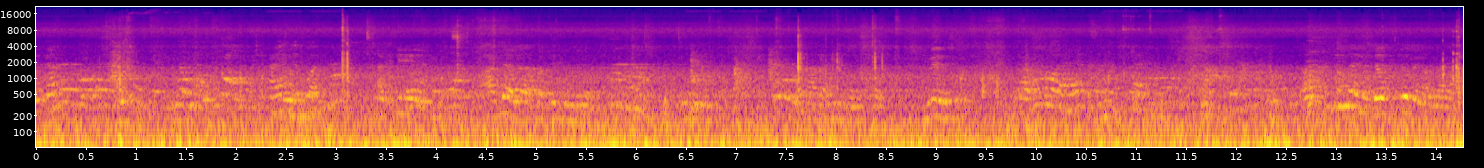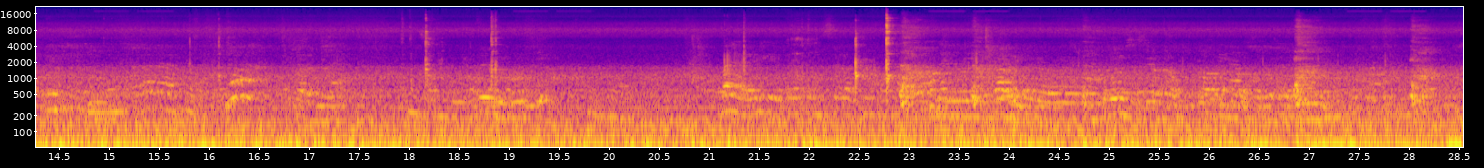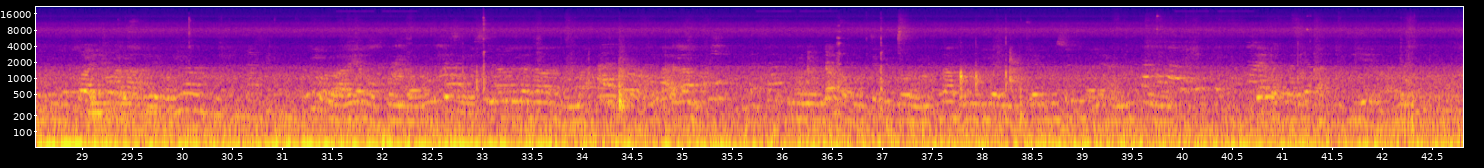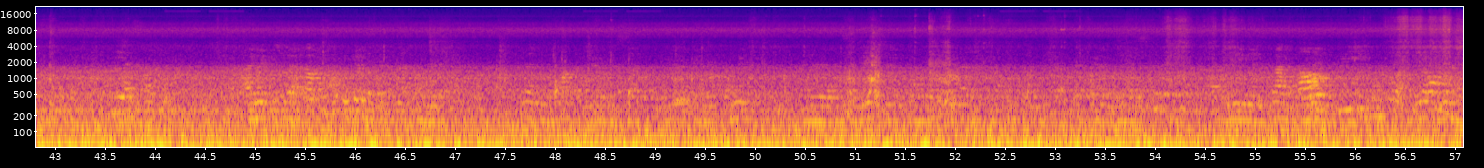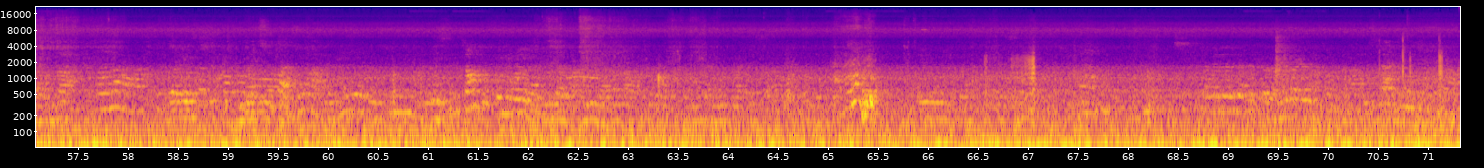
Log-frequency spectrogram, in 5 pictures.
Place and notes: waiting room, gare de l´est
gare de l´est, waiting room, warteraum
